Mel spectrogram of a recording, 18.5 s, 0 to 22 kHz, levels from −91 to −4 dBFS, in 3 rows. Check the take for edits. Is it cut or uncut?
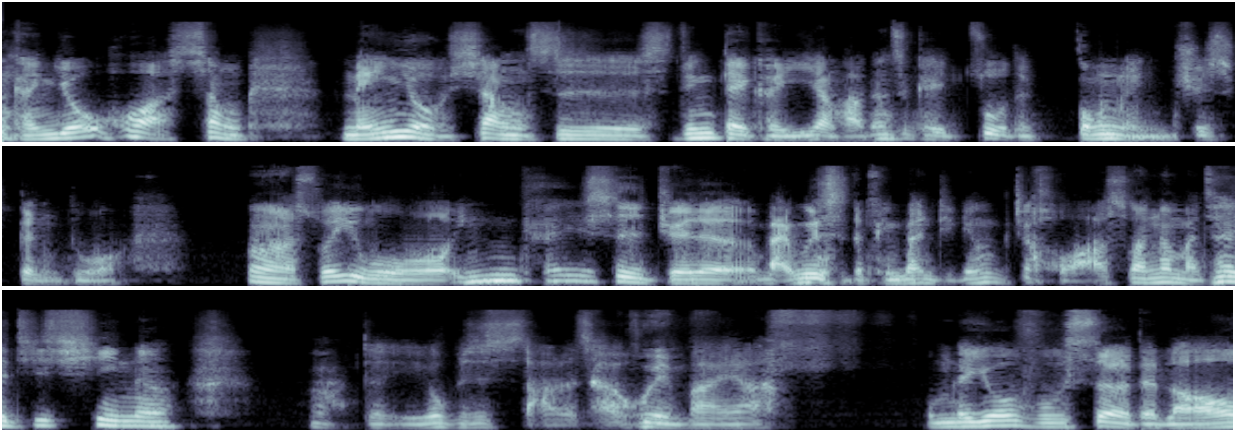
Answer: cut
